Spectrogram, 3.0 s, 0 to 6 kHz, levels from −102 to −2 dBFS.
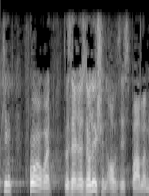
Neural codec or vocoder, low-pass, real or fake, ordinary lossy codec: none; 5.4 kHz; real; none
